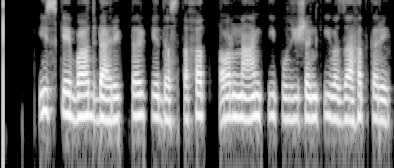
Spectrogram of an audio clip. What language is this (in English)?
Urdu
